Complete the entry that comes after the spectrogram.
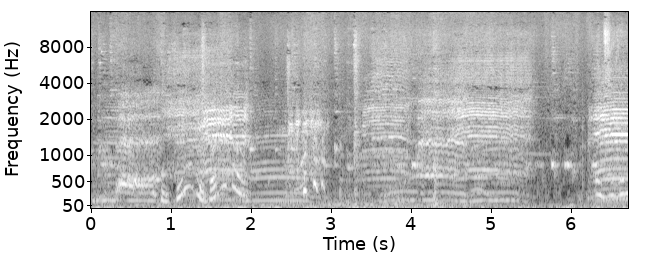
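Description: Young goats (kids) bleat repeatedly, several overlapping wavering cries filling the space, with faint human voices mixed in beneath the animals.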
